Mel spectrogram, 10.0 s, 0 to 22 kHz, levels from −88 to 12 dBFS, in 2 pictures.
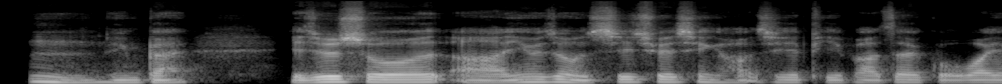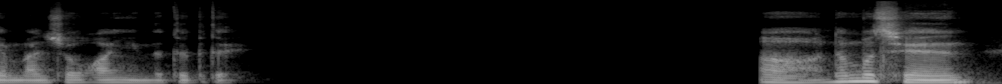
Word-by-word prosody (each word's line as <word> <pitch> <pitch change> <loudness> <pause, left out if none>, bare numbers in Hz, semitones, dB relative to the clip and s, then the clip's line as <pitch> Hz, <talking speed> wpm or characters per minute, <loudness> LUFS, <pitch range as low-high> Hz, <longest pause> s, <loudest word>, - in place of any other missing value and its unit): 嗯， 110 -6 -2
明 105 -1 -3
白。 105 +1 -1 0.5
也 100 - +1
就 120 +4 +6
是 125 - +11
说， 115 -2 +6
呃， 95 -1 -1
因 110 +4 -1
为 120 - 0
这 125 - 0
种 105 -4 +2
稀 120 +5 +1
缺 120 0 0
性 115 -2 -2
吼， 100 - -7
其 110 - -6
实 110 - -3
琵 105 -1 -7
琶 105 -2 -4
在 115 +1 -3
国 110 -2 -6
外 110 0 0
也 105 - -4
蛮 100 0 -7
受 105 +1 -8
欢 110 0 -9
迎 100 -2 -11
的， 95 - -13
对 105 - -12
不 - - -23
对？ - - -16 2.6
啊， 100 -2 -7
那 135 - -3
目 155 +1 +2
前， 110 -5 -1
110 Hz, 215 characters per minute, -22 LUFS, 100-115 Hz, 2.6 s, 是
